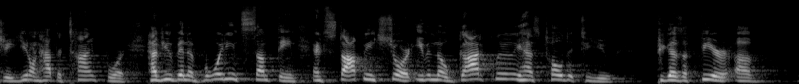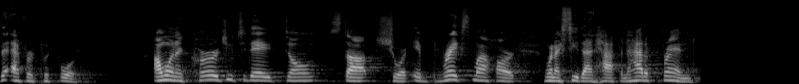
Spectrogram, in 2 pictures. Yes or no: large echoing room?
yes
